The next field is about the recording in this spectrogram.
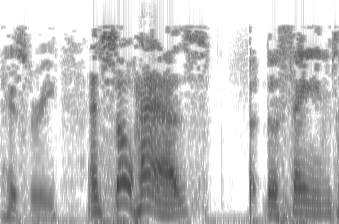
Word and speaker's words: Thames: I was corrected tonight. It's the Thames River. I see a T-H and an A, and the English see a T-E. I guess it's their river. I'll pronounce it the way they do.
